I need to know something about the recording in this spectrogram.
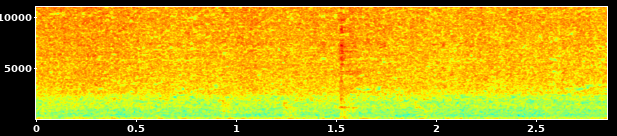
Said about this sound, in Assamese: মাছ ভজা তেলতে আলুখিনি বহাই দিলোঁ। আলুখিনি আগে ভাজি লওঁ।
